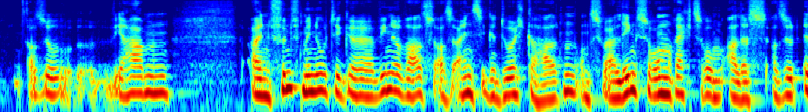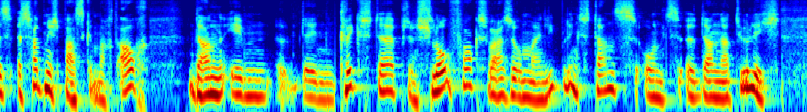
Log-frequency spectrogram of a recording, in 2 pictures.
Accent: South Holland, Netherlands; also born or lived in Rotterdam; ich wohnte damals in Rotterdam, ich bin Holländer

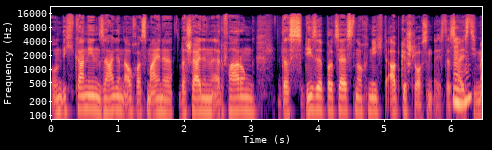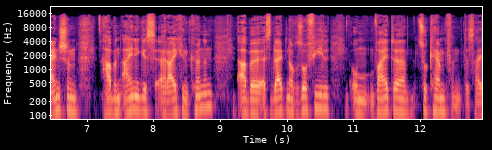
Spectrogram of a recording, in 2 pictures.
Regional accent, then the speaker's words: Lviv, Lviv Oblast, Ukraine; German is a second language; also mitten in meine Heimatstadt Lemberg, zu Fall gebracht wurde

